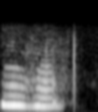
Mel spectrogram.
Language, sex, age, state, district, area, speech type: Assamese, female, 18-30, Assam, Darrang, rural, conversation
